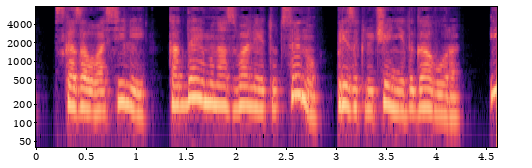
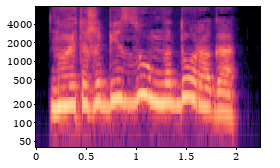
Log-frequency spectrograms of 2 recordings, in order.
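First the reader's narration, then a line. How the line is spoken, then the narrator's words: Exclamation. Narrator (Russian): воскликнул О'Кейли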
